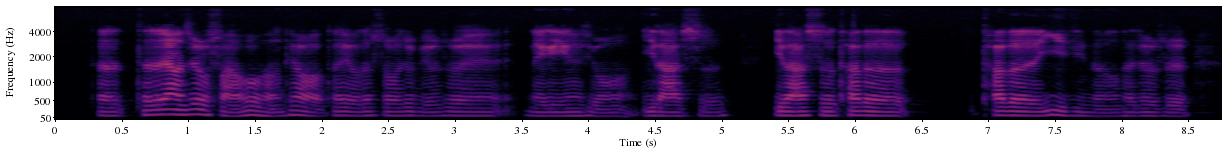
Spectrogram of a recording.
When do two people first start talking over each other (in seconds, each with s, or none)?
none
